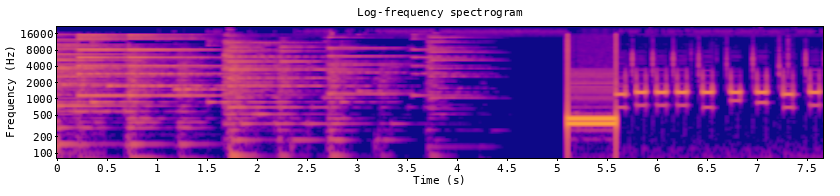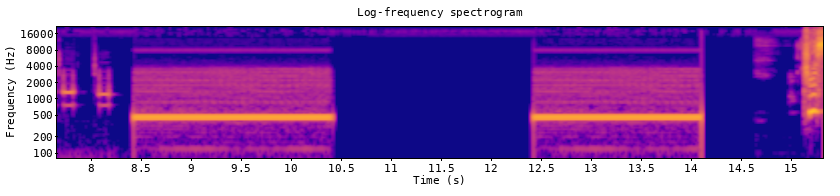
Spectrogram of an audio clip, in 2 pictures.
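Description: A telephone line opens with a short burst of dial tone, followed by a quick run of about ten clipped dialing beeps, then two long, loud ringing tones separated by silence, after fading musical notes at the start.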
